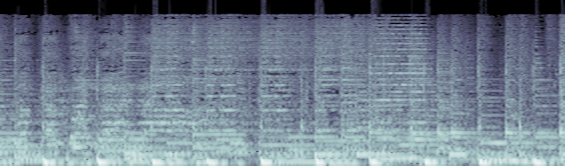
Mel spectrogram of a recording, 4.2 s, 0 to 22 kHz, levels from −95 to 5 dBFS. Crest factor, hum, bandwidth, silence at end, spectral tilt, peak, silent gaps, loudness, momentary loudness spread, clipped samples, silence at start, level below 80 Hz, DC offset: 10 dB; none; 16.5 kHz; 0 s; -5 dB/octave; 0 dBFS; none; -11 LUFS; 2 LU; 0.5%; 0 s; -12 dBFS; under 0.1%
